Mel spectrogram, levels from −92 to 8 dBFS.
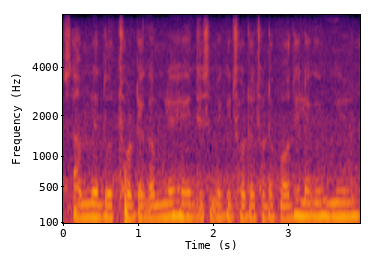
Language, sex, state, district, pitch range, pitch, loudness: Hindi, male, Arunachal Pradesh, Lower Dibang Valley, 135-150 Hz, 140 Hz, -19 LUFS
